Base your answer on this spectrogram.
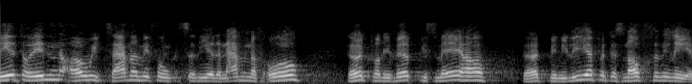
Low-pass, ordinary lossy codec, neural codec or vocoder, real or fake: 7.2 kHz; Opus, 24 kbps; codec, 16 kHz, 1.1 kbps, Voila-Tokenizer; fake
